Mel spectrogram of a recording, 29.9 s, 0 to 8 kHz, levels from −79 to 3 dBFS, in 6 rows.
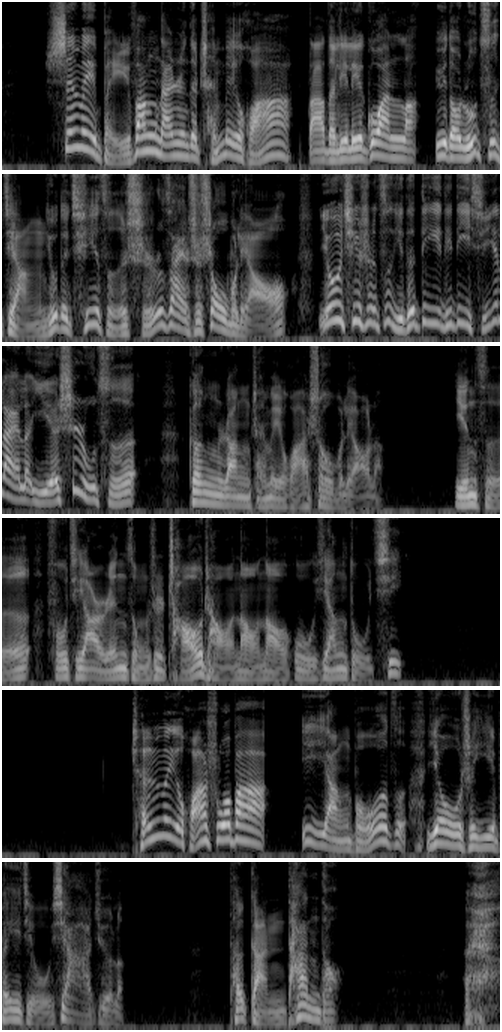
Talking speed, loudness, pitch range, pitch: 195 characters per minute, -27 LUFS, 110-180 Hz, 130 Hz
